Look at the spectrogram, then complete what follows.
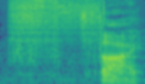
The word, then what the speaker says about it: thigh: Again, the GH is mostly silent here. Thigh. But it does affect the pronunciation. Again, I'm not teaching you a lot of spelling and grammar, but it is a silent pair, but it does make the I a long I. So it does indicate the I is a long I sound.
